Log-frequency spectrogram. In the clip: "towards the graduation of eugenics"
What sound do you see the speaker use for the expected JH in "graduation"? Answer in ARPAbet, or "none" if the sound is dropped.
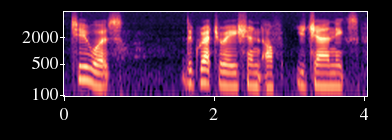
CH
